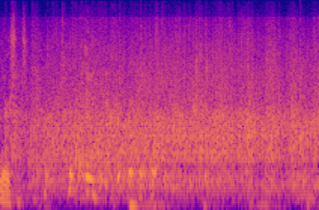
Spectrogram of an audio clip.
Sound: applause

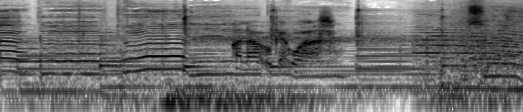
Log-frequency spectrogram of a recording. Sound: clock ticking; vehicle horn

